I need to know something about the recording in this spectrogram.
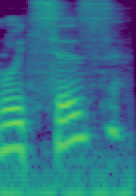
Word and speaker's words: Ruiz: مسئولین ماراتون عنوان رویتسز به این شکل تلفظ میشه، عنوانش رو take away کردن، ازش گرفتن.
